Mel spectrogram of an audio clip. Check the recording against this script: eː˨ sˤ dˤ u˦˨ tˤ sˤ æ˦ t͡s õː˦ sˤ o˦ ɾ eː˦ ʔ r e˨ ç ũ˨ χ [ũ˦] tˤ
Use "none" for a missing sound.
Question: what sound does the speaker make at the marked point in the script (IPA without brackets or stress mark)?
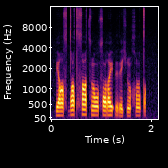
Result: ũ˧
